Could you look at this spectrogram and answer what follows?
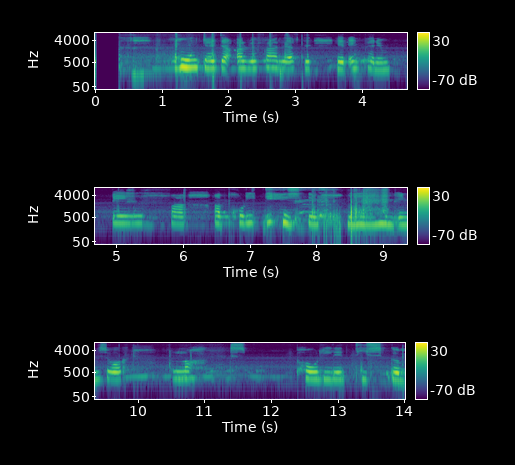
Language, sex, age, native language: Icelandic, female, 30-39, Icelandic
